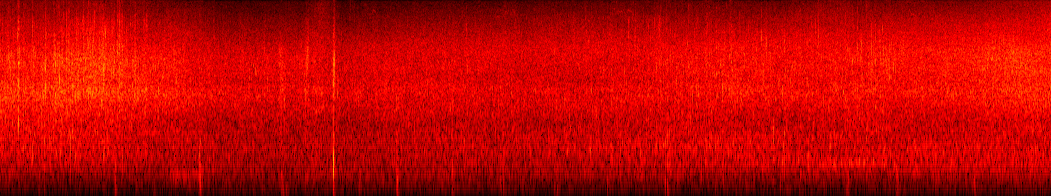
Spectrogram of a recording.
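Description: Water pours steadily from a water supply system in a video game, a continuous broad rushing flow with occasional small clicks and splashes, with no voices.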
